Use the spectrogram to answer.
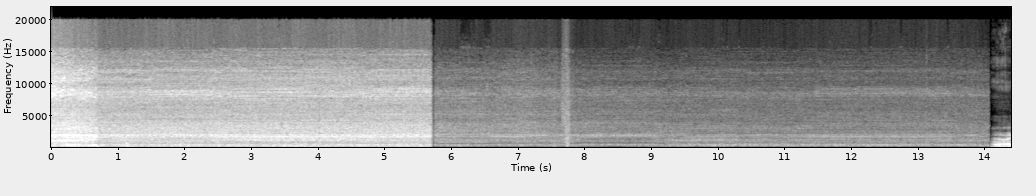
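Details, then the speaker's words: Dental office suction vacuum pump running: loud steady rushing motor hiss, then a quieter continuous hum after it drops off, the vacuum used to suck the mouth during tooth grinding. "I've got a backflow here, but this is a vacuum pump for sucking the teeth when they're doing the grinding and shit, right?"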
